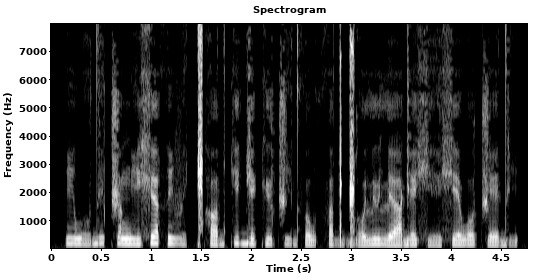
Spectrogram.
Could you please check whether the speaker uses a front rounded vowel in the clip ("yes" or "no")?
no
